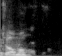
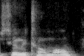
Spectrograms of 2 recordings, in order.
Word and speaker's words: Sumitomo: Sumitomo. – Thank you, Sumitomo, which is, out of Osaka, Japan.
